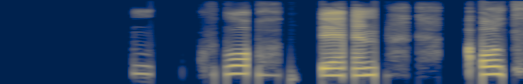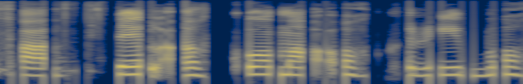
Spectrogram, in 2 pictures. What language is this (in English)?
Icelandic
